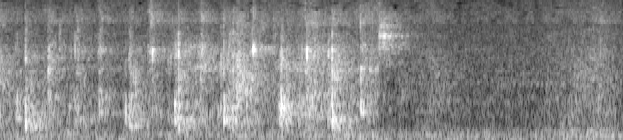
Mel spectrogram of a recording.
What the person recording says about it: can't hear the cream sloshing around in the jar anymore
